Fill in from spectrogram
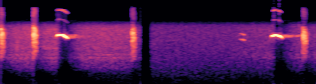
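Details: Stonechat, Saxicola torquatus: two thin, high, falling whistled notes, each set among hard, clicking tack sounds, against constant low hiss.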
